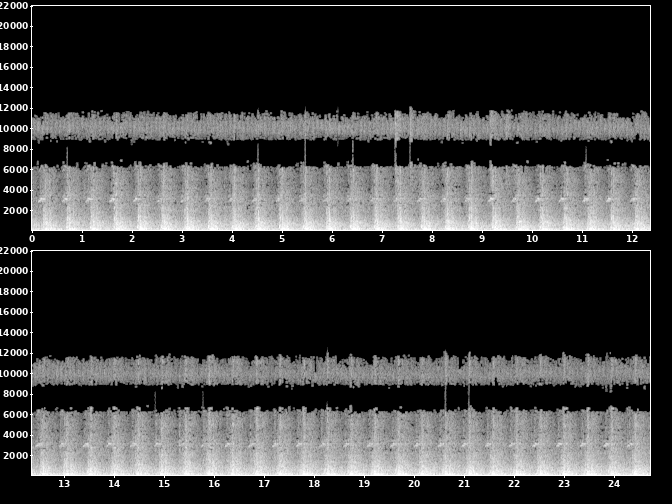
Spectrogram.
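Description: Mechanical power press with a gripper feeder running continuously, punching steel strip with an even thump about twice a second over a steady machine hum.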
